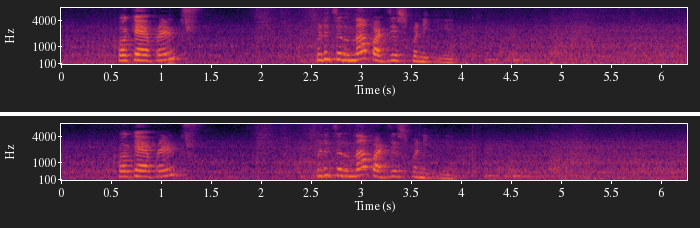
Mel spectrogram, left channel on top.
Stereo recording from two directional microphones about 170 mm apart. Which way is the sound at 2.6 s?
55° left (ahead or behind).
